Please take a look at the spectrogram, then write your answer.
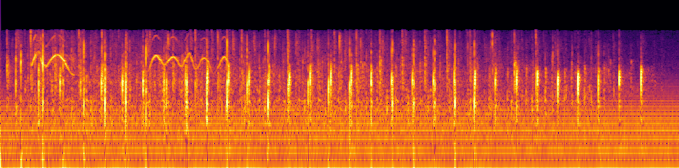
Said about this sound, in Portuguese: Vocês merecem o nosso aplauso e de pé nós vamos aplaudir vocês três aqui representando a imprensa.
